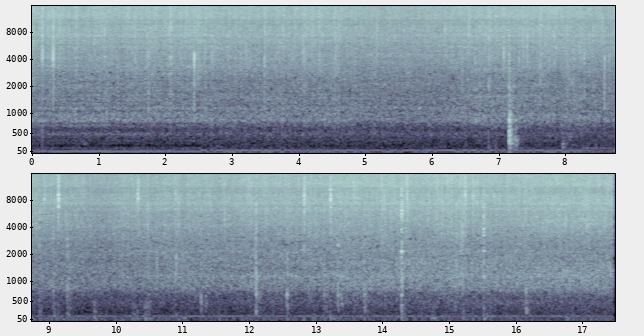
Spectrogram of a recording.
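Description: King oyster mushroom slices pan-frying in oil in a nonstick frying pan: a steady sizzle with scattered small pops and clicks.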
